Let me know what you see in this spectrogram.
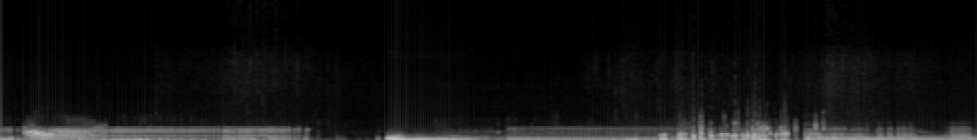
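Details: Stomach growling (borborygmi): loud, low gurgling rumbles with squeaky, pitch-sliding tones, ordinary gut sounds from moving gas and fluid.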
